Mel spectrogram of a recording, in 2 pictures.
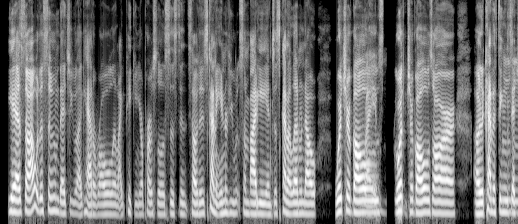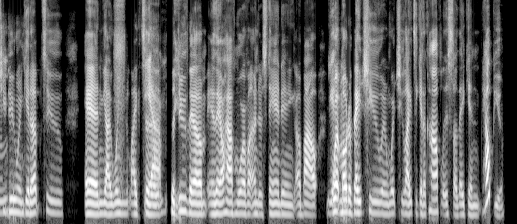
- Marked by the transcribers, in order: other background noise
- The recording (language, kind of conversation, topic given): English, unstructured, How do you decide which type of support—organizational or physical—would benefit your life more?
